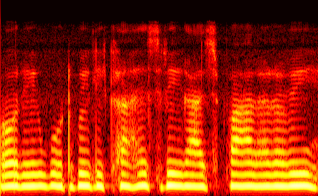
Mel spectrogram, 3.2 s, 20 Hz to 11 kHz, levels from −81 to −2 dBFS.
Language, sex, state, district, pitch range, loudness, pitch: Hindi, female, Uttar Pradesh, Jyotiba Phule Nagar, 190-195 Hz, -15 LUFS, 195 Hz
